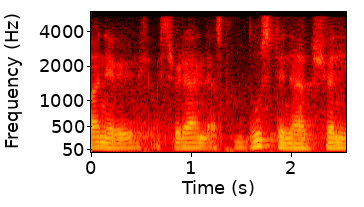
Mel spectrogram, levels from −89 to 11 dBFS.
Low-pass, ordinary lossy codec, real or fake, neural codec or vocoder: 5.4 kHz; MP3, 48 kbps; fake; codec, 24 kHz, 0.9 kbps, WavTokenizer, medium speech release version 1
